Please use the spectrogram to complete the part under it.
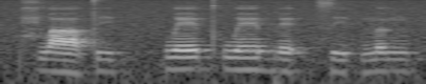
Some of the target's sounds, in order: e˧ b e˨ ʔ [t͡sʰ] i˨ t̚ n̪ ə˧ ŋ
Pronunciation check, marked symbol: incorrect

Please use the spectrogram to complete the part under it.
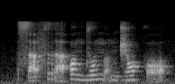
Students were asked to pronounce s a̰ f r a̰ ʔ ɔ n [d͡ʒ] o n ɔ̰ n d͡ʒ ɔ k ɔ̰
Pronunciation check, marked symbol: incorrect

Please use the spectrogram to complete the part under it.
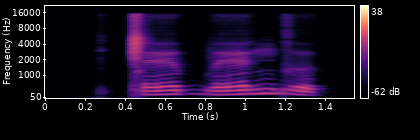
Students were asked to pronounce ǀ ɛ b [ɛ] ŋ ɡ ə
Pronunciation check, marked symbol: correct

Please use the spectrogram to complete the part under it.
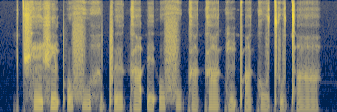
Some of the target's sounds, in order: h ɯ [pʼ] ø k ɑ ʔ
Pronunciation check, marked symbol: correct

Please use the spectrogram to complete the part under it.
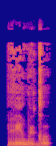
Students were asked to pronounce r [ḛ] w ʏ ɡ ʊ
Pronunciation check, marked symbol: incorrect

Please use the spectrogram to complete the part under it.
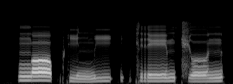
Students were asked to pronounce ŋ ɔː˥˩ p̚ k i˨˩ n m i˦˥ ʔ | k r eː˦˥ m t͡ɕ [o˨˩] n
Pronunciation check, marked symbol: incorrect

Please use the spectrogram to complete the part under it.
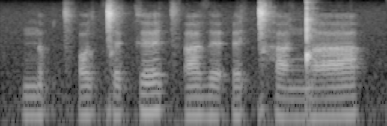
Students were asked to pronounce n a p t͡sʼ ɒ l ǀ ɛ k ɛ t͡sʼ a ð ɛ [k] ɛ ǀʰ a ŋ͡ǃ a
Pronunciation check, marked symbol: incorrect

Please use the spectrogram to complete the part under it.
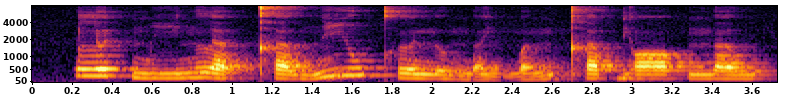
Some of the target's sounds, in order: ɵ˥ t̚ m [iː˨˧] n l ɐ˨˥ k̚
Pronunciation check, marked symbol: correct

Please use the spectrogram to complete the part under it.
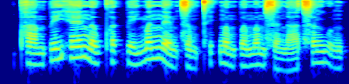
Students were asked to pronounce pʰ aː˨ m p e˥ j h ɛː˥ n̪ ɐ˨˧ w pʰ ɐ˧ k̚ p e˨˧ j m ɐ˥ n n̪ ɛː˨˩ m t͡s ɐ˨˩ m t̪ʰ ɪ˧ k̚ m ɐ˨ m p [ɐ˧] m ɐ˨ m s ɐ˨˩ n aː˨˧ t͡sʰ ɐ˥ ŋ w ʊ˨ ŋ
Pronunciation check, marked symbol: incorrect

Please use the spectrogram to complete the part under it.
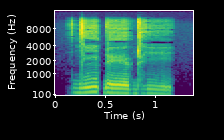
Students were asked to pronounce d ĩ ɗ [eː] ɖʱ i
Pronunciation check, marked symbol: correct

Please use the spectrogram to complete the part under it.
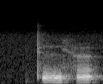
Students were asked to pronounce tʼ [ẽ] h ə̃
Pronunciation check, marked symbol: incorrect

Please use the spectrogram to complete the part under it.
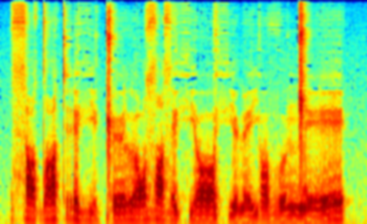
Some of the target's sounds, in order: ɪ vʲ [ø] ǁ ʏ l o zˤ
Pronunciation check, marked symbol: correct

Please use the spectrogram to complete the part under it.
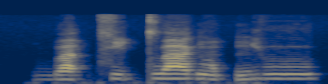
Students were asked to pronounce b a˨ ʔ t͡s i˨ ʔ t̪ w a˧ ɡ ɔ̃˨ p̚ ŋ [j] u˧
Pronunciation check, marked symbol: correct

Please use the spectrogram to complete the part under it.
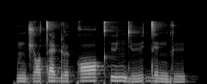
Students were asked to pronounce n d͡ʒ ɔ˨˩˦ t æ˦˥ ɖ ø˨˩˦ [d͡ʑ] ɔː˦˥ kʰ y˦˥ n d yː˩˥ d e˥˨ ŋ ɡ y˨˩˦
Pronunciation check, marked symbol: incorrect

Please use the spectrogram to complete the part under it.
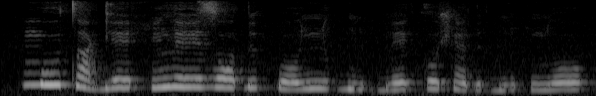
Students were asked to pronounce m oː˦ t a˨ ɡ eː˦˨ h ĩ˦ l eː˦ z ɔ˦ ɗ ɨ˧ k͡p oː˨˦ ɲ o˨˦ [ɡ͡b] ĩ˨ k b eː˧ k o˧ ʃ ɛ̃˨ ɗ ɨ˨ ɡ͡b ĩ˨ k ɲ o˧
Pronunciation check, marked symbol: correct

